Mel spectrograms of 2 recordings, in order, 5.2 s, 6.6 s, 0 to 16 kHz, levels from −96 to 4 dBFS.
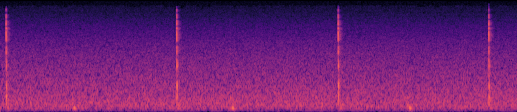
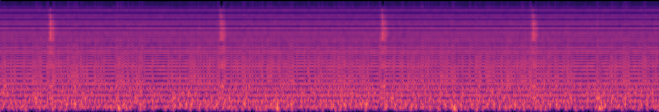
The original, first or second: first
